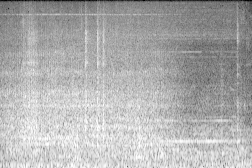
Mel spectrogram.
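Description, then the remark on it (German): Heavy trucks arrive at a food distribution centre with large cold rooms and warehouses, in Dormagen, Germany: a steady low engine drone, brief clanks and hisses, and a faint tonal whine near the end, with no talking. “Und in diesen Verteilzentren, also die haben große Kühlräume, die haben große Lager, da kommen ganz viele LKWs an.”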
